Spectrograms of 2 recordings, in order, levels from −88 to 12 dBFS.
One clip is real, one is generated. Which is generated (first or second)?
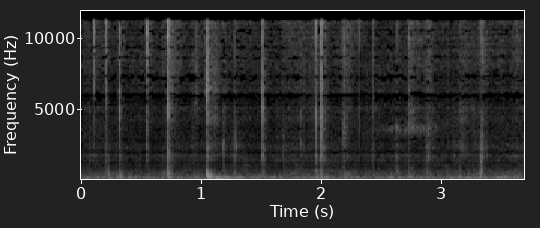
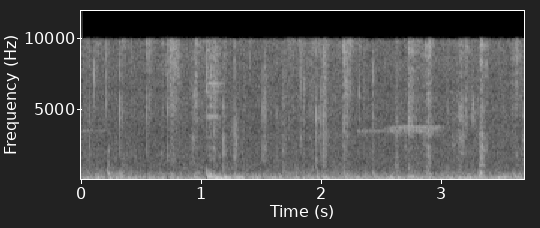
first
